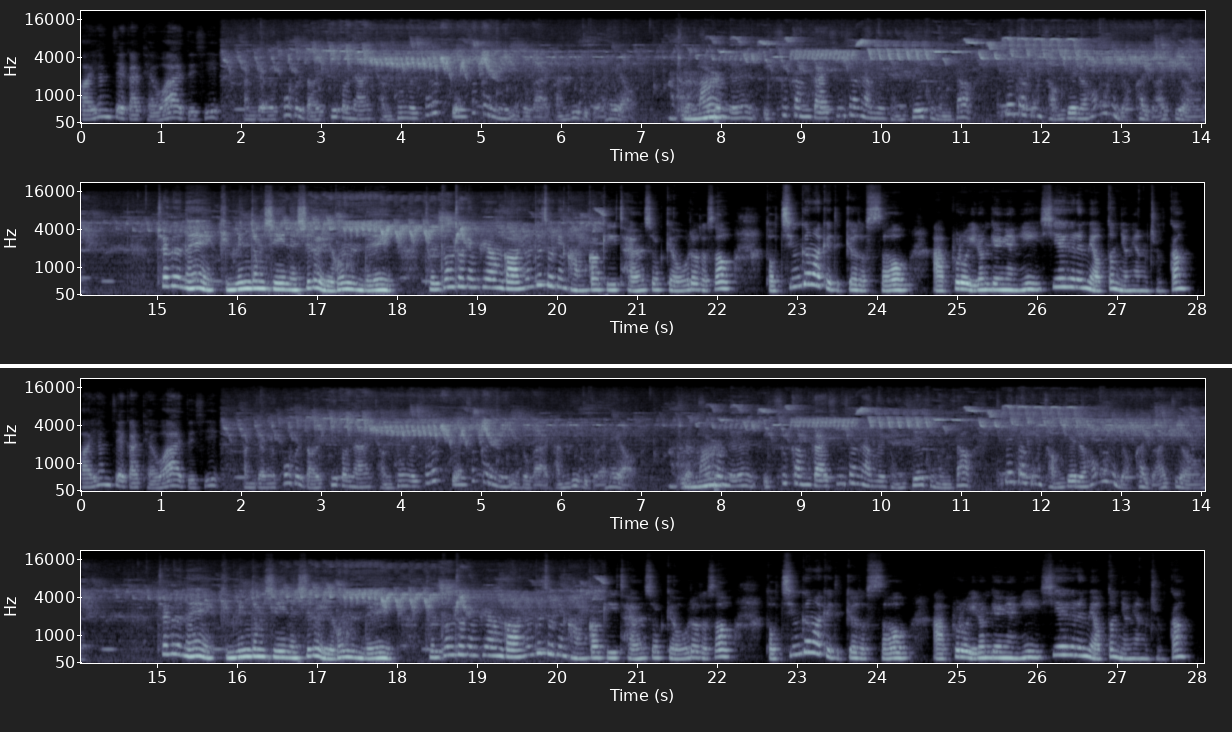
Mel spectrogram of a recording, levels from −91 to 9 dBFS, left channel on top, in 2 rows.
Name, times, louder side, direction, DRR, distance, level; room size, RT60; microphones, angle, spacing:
voice 1, 0.0-6.9 7.5-14.1, right 1 dB, 30° right, 1.3 m, -36 dB
sound 1, 1.7-20.6, left 2 dB, 15° left, 1.1 m, -33 dB
voice 2, 7.3-8.0 14.7-27.9, left 3 dB, 60° left, 0.8 m, -25 dB
4.0 x 4.0 x 2.4 m
head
